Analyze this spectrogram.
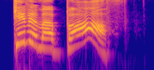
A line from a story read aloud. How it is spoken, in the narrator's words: yelled Hughie and Tina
